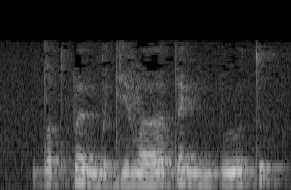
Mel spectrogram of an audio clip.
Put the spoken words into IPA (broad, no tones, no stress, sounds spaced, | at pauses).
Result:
dˤ i t p ə ŋ ɡ ʊ dʲ ɛ v ʌː t ɛ ŋ i ŋ p u t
